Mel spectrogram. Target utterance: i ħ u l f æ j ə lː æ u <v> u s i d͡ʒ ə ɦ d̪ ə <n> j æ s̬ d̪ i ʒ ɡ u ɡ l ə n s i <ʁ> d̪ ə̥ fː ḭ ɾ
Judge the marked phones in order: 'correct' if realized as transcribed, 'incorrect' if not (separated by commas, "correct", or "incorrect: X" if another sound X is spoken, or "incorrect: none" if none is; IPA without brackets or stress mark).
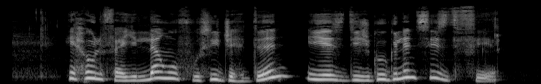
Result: incorrect: f, correct, incorrect: z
